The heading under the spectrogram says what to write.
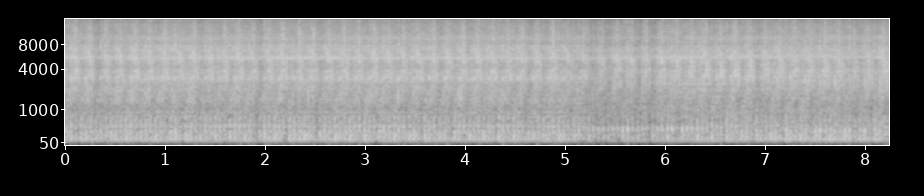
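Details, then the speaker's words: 43-year-old TVR 3000M, hot engine at idle with oil pressure about 2.5 kg rising to 4.5 with revs: quick, light ticking that follows the revs, loudest at cylinder 3. Excess valve clearance needs adjusting; an exhaust leak is also heard. "all make a little bit of noise, but especially valve for cylinder number 3 makes most of the noise. So that needs to be fixed."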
